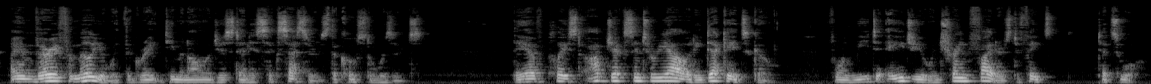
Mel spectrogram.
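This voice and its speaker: A man's voice: mid-range voice, a little mellow, close to an everyday voice. Man playing a pompous, quirky supercomputer. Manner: pompous, convoluted, oddly formal phrasing. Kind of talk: hobby comic radio drama dialogue.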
